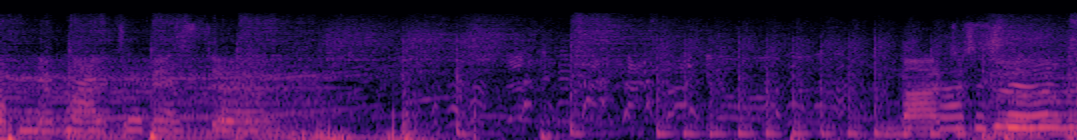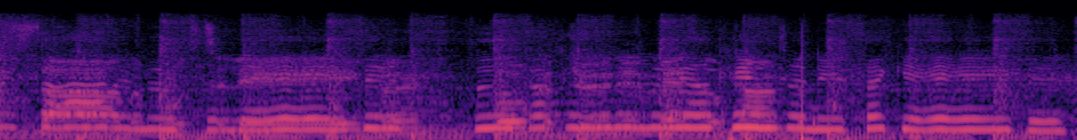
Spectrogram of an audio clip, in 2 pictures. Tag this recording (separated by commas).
Male singing, Music, Choir, Speech, Female singing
